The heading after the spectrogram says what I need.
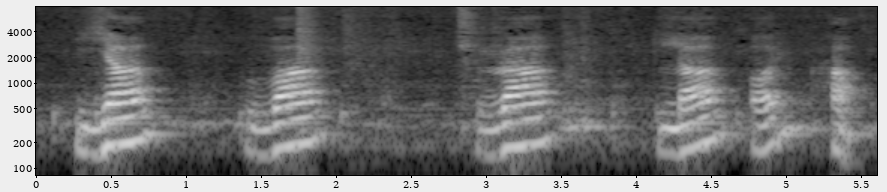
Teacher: ये आपके अंतस्थ व्यंजन है जो सघोष वर्ण कहलाते हैं, यानी इनके उच्चारण में कंपन उत्पन्न होता है।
